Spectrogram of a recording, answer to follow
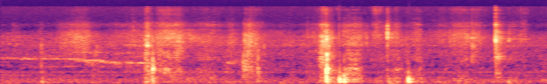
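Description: Kitchen knife chopping bananas on a wooden chopping block: about six sharp, irregular knocks, the loudest two coming close together about two and a half seconds in.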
